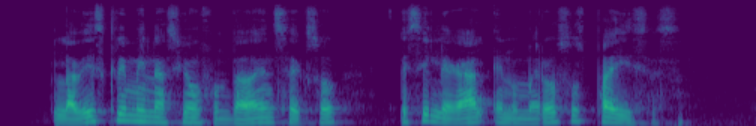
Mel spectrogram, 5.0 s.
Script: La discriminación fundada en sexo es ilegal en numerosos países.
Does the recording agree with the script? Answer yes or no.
yes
